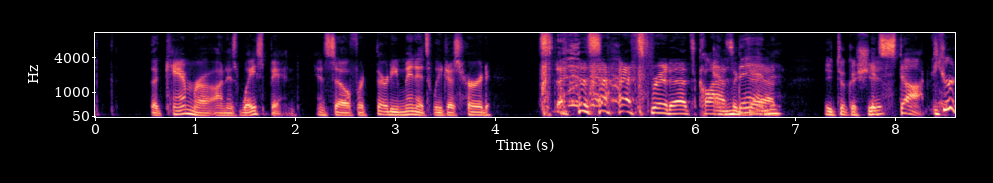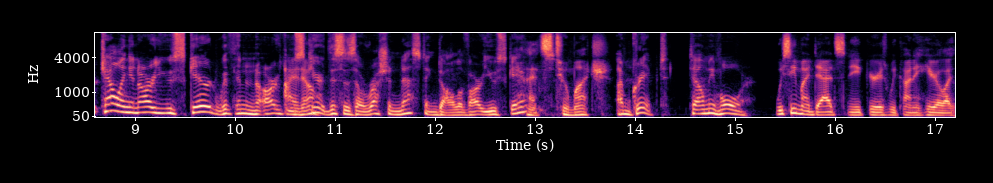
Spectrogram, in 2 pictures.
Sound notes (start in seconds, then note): 4.4 making rustling noises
